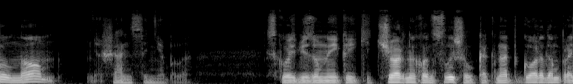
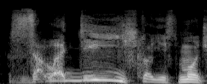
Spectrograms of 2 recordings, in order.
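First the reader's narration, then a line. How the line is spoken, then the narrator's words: Yelling. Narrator (Russian): заорал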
